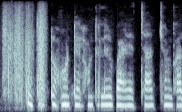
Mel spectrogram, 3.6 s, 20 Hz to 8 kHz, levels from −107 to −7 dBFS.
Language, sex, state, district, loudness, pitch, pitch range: Bengali, female, West Bengal, Purulia, -18 LUFS, 215 Hz, 210-220 Hz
